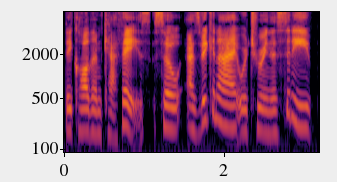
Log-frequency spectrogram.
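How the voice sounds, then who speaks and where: A woman's voice: on the low side, moderate pace, sharp tone, no room sound, studio quality. Chatty woman recording inside a closet. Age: 40s. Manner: chatty and rambling, with frequent ums. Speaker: podcast host. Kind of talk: casual chat. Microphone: desktop USB microphone.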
